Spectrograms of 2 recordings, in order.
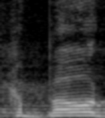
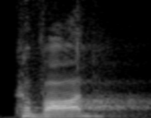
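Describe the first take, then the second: First: The middle consonant is a b sound. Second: The middle consonant is a v sound. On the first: This is how English speakers say it. "We would say kabod" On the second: This is how Hebrew speakers say it. "but the Hebrews would pronounce it kavad"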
